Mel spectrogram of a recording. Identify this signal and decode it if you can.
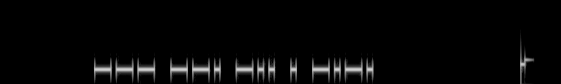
Morse code, heard as a keyed tone, about 21 wpm, 700 Hz. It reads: OGDEC
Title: Code Groups - 5 Letters - 22wpm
